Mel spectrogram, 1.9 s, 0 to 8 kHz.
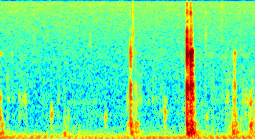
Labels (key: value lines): label: biophony, knock croak
recorder: SoundTrap 300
